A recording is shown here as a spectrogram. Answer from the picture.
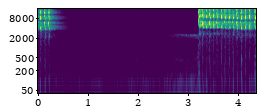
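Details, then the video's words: Cililin training track for caged birds: a short shrill trill, a pause with a faint thin whistle, then a second high, rapid pulsed trill over a second long. "SUARA CILILIN DIJAMIN CEPAT RESPON"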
